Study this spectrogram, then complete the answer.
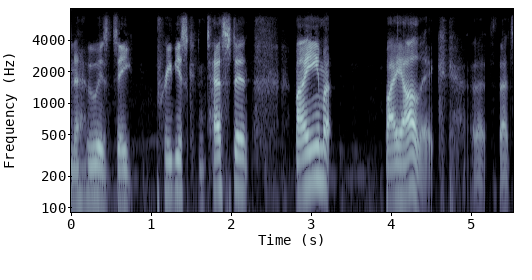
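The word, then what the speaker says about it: Mayim: got buzzy cohen who is a previous contestant miami that's how you pronounce it and then sanjay gupta um and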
